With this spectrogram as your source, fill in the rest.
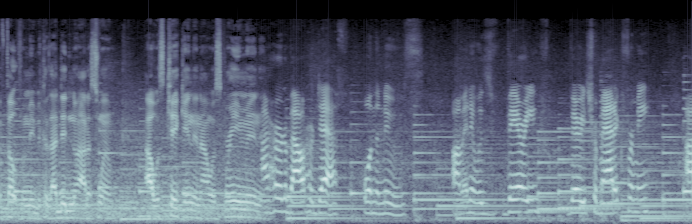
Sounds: speech
music

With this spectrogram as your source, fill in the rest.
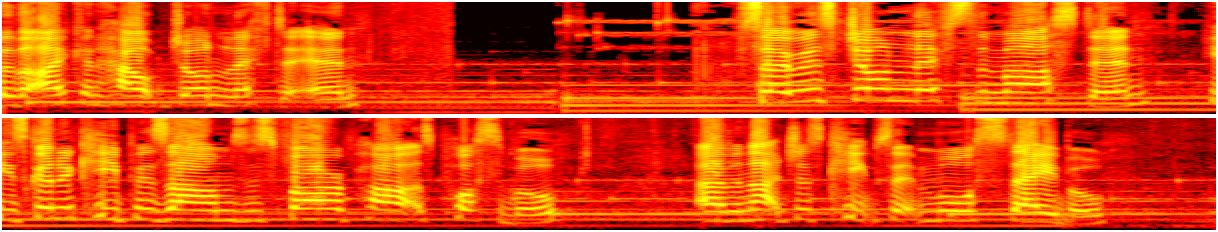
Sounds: speech
music

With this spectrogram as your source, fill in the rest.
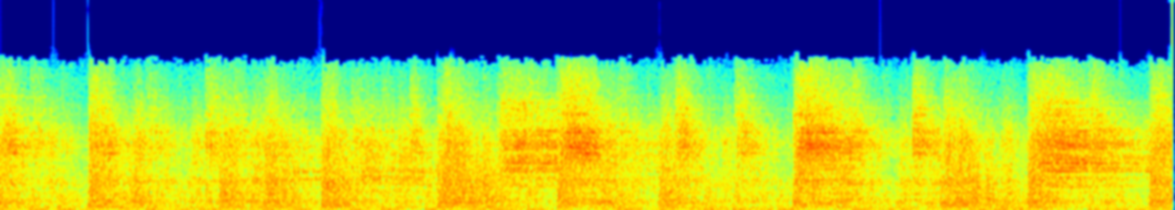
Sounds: music

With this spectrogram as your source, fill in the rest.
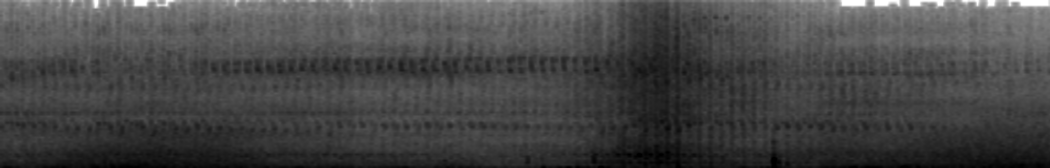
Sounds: bird wings flapping

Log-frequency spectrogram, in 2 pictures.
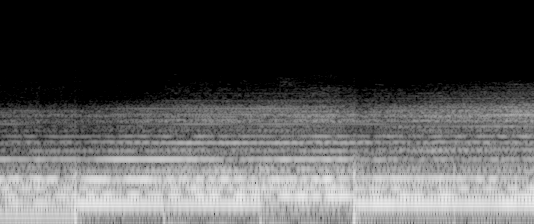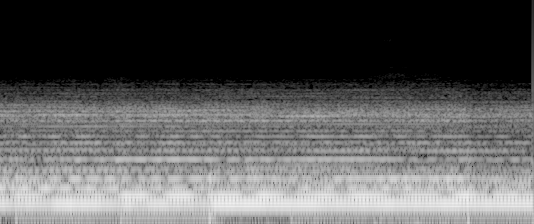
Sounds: playing gong

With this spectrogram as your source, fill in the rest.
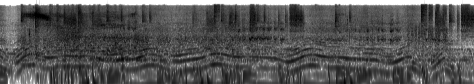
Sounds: tire squeal
music
vehicle
motor vehicle (road)
motorcycle

